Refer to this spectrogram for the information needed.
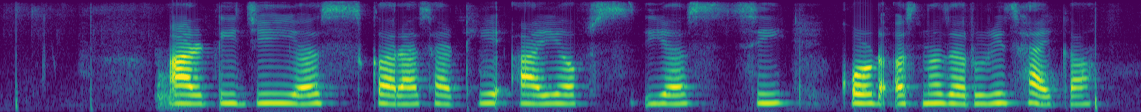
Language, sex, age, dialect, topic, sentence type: Marathi, female, 25-30, Varhadi, banking, question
